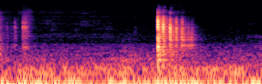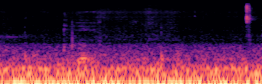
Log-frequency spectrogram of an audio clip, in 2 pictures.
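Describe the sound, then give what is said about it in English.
Dice rolled for damage during a tabletop role-playing game: one short, bright clattering burst stands out over a steady low background rumble, then the rumble continues alone. “Wrong dice. Can I just use the automatic one? I want to roll a dice.”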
